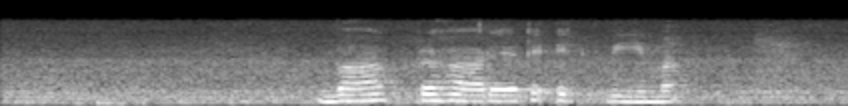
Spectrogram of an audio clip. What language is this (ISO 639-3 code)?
sin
